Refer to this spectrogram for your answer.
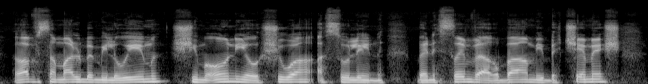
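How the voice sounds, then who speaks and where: A man's fairly low-pitched voice at a very slow pace, with fairly even intonation. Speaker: military correspondent. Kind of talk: news report.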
